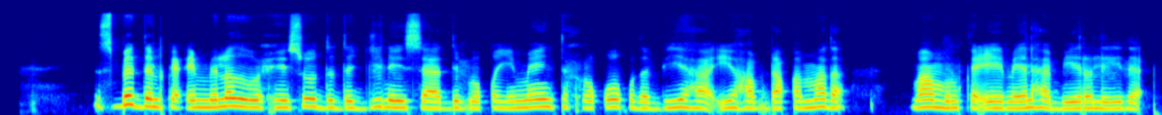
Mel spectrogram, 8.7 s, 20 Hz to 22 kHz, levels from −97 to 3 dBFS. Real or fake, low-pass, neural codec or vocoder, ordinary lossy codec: fake; 14.4 kHz; autoencoder, 48 kHz, 128 numbers a frame, DAC-VAE, trained on Japanese speech; none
